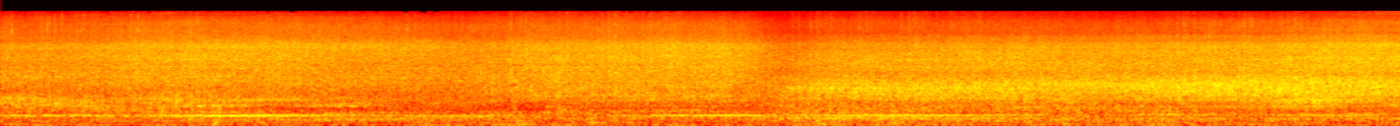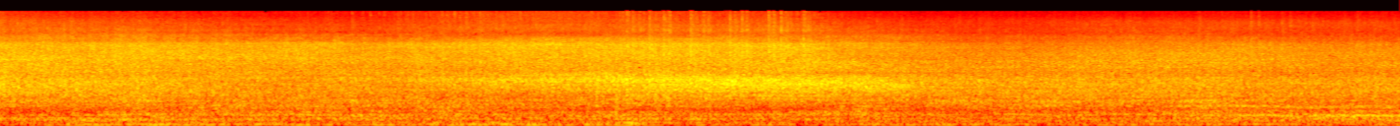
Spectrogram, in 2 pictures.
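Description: N gauge model trains running on the track: a steady whir of small locomotive motors with the hiss and rattle of wheels on rail, with a brief dip about eight seconds in.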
